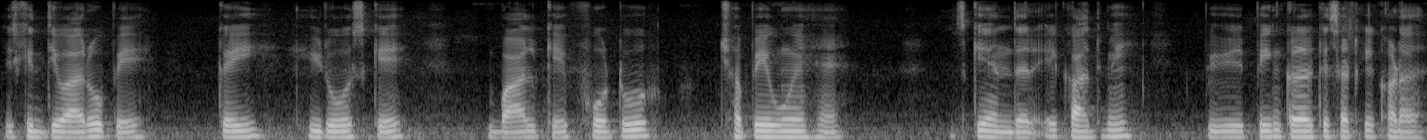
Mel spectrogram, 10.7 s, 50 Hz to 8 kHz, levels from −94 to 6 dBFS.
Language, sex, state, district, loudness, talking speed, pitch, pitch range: Hindi, male, Chhattisgarh, Korba, -24 LUFS, 130 wpm, 120 Hz, 110-130 Hz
